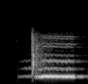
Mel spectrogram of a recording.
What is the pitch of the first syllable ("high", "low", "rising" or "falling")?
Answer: high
